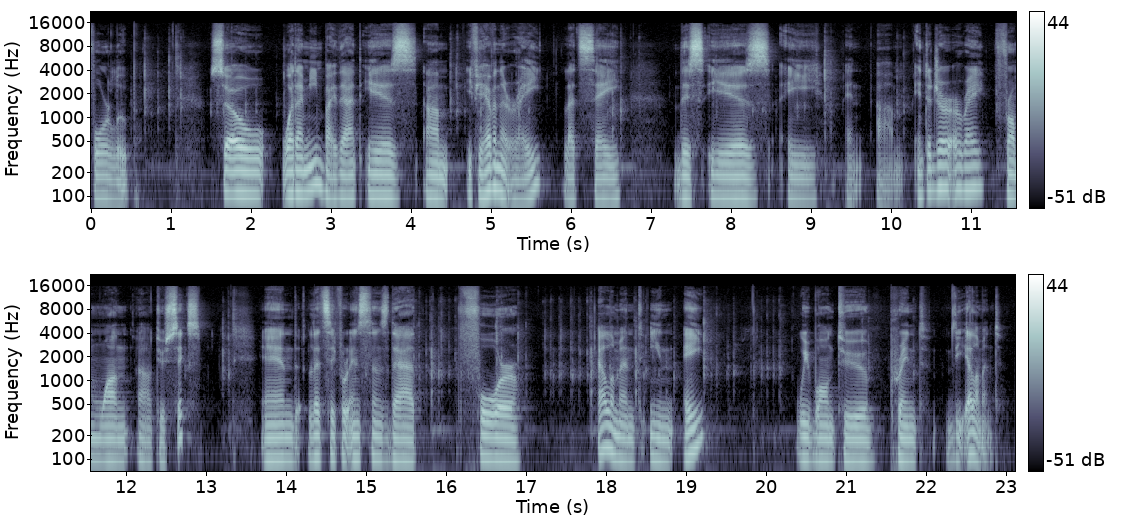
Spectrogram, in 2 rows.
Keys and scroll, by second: 0.6 Return, 1.4 Up, 2.3 Tab, 4.2-5.3 typing, 6.4 =, 6.4 space, 6.7 [, 7.7 Tab, 8.2 ctrl+s, 8.3 Right, 9.1 BackSpace, 10.0 Right, 11.3 ctrl+Down, 12.6 Down, 13.1 Return, 14.2-19.4 typing, 19.4 ctrl+s, 19.9 ctrl+Down, 21.7 ctrl+s.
